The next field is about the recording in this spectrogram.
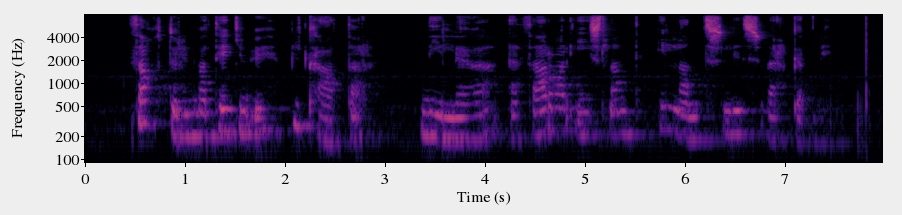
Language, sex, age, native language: Icelandic, female, 50-59, Icelandic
